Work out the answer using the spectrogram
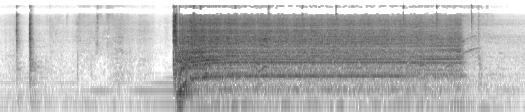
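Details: Centurion ARV winch engine after battery change: about six seconds of steady starter cranking with a whirring drone that never catches; cranks but won't start.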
